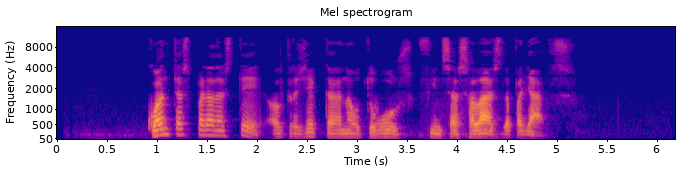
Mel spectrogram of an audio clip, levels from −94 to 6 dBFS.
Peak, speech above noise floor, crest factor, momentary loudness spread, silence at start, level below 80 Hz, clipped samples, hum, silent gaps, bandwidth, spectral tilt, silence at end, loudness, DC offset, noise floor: -2 dBFS; 53 dB; 26 dB; 14 LU; 0.9 s; -76 dBFS; under 0.1%; none; none; 11.5 kHz; -5.5 dB/octave; 1.1 s; -26 LUFS; under 0.1%; -79 dBFS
